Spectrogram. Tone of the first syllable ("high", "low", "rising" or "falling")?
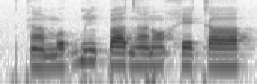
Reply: low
